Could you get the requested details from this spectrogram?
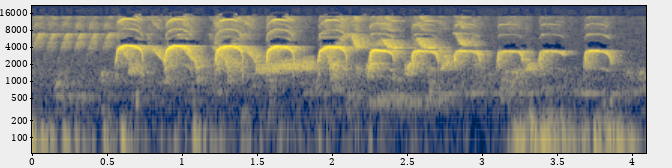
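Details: Tutor song from a local crystal bar-winged prinia in ngebren style: a fast, steady string of about eleven bright arched chirps, slightly slurred together, with low rumbling noise near the end.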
